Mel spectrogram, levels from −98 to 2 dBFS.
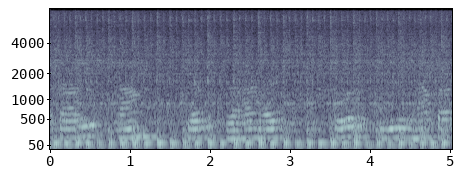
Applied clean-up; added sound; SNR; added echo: none; Motorcycle / Engine; -1 dB; reverberation time 0.5 s.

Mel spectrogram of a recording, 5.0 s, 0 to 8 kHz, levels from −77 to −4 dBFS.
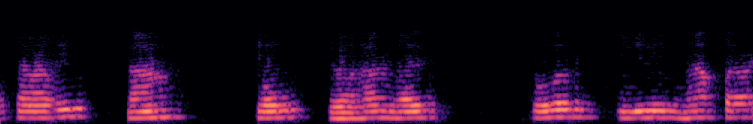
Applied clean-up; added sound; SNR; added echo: neural mask model DeepFilterNet 3.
